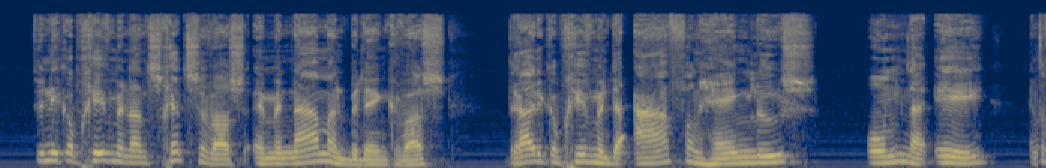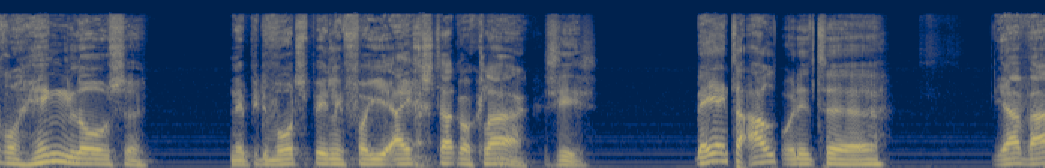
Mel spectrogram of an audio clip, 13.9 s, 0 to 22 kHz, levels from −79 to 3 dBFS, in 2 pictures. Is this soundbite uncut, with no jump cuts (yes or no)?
no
